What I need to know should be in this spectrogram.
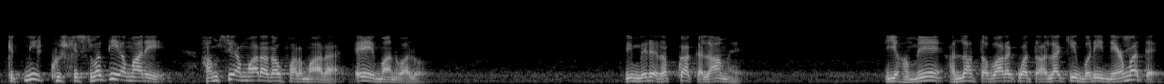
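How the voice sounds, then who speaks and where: A man's voice: a little high, animated, vocal fry. A man from Pakistan giving an earnest religious talk as a preacher, often repeating his phrases to drive a point home. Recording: tinny phone-like sound.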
